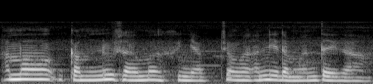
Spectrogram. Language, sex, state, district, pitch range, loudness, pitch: Wancho, female, Arunachal Pradesh, Longding, 185-215 Hz, -13 LUFS, 200 Hz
